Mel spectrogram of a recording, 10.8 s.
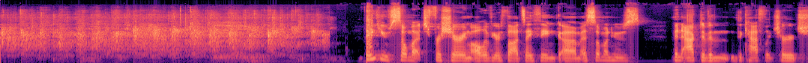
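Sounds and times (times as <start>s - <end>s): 
audience applause: 0.0s - 4.4s
speech: 4.9s - 10.7s.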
